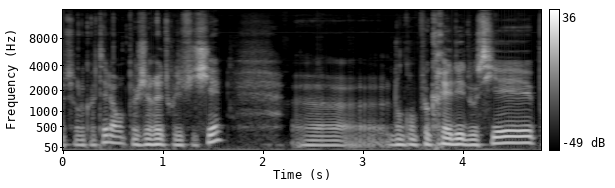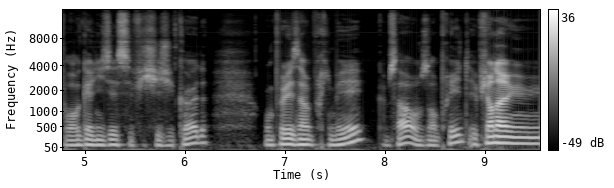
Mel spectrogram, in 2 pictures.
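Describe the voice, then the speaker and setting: A man's voice: fairly low pitch, darkish tone, dry recording. A French-speaking man hosting his own channel, talking casually through a screen demo with lots of hesitations and restarts. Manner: halting, many fillers and restarts. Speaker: maker channel host.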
